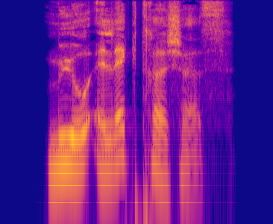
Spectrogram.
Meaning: strong/mixed nominative/accusative neuter singular of myoelektrisch
- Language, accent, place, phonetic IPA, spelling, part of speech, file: German, Germany, Berlin, [myoʔeˈlɛktʁɪʃəs], myoelektrisches, adjective, De-myoelektrisches.ogg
